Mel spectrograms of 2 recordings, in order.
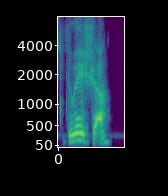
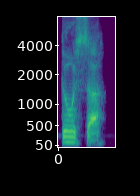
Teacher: Now this dvesha becomes dosa in Pali. The w drops out, but the influence of the labial w changes the vowel from an e to an o, so dosa. So, ati dosoti, is there such a thing as doso?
